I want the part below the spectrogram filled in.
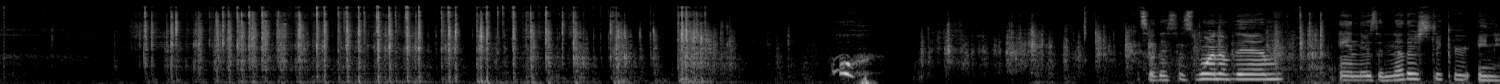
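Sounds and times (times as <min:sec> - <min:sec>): plastic film rustle: 0:01.1 - 0:08.4, 0:09.0 - 0:13.4
plastic film peeling off crackling: 0:01.2 - 0:08.3, 0:09.1 - 0:13.4.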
